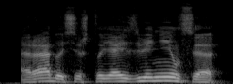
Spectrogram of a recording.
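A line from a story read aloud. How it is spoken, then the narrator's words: Rude, gruff. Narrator (Russian): грубо ответил Фелди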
